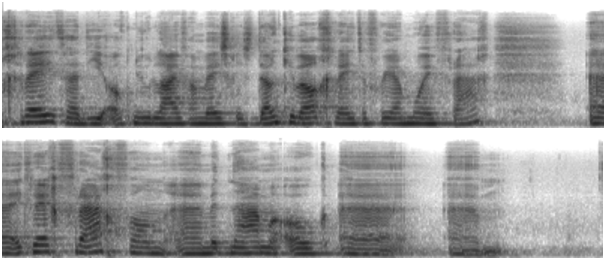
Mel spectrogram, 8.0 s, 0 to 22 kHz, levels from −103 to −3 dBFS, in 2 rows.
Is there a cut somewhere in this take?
no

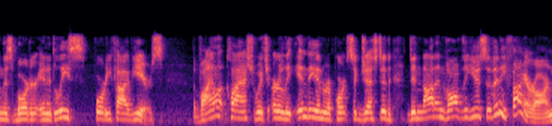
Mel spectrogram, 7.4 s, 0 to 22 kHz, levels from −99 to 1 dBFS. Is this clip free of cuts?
yes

